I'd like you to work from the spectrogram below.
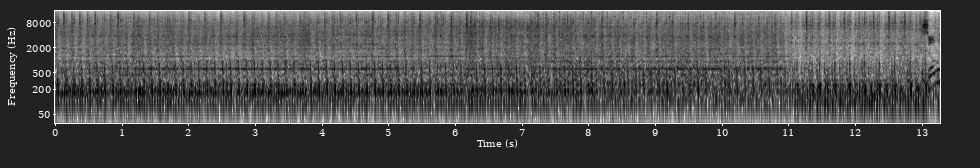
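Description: A Morgan British sports car engine running steadily and loud, a rough, throbbing idle with a rapid pulsing texture that holds for the whole stretch, with a slight change near the end.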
